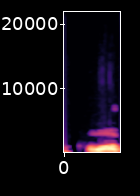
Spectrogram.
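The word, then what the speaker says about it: خواب: वाव को साइलेंट रखते हैं। हम ख्वाब की जगह वाब लिखते हैं लेकिन पढ़ते हैं ख्वाब।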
